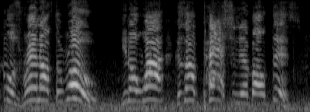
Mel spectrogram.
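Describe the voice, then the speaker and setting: A woman's voice: sits high, moderate pace, pushed and bright, a little hiss or hum. A woman voicing a cocky, trash-talking self-proclaimed wrestling champ who brags and taunts. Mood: taunting. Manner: boastful, swaggering trash talk.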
